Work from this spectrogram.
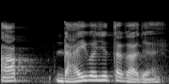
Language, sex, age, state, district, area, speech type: Hindi, male, 60+, Rajasthan, Jaipur, urban, spontaneous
